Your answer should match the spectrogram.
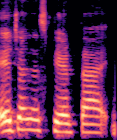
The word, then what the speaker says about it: Ella despierta: My tag is Ella despierta, which is in Spanish, and I'll also I'll spell it out for you guys. But Ella despierta means she awakens.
